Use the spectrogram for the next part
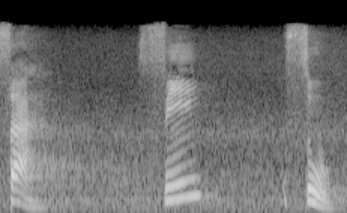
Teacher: berikutnya huruf Sa di diucapkan sebagaimana kita mengucapkan huruf sa yaitu ujung lidah di antara dua gigi seri kita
